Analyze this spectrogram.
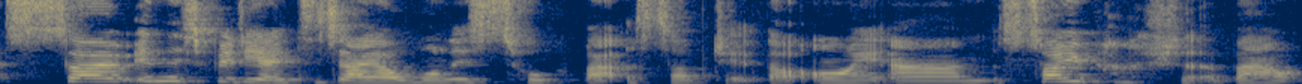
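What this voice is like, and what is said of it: English accent. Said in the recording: “from my accent you may be able to tell that I'm from England”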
